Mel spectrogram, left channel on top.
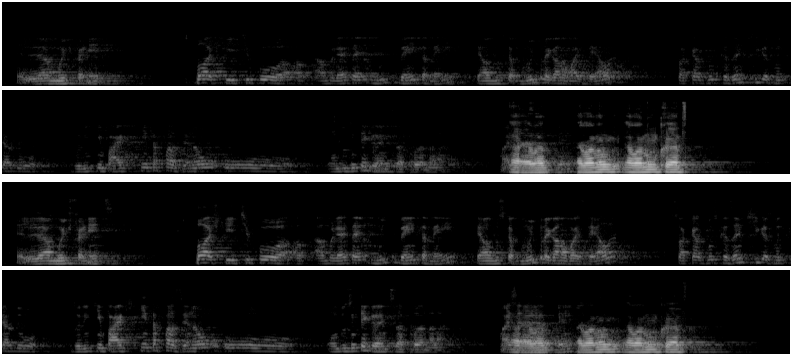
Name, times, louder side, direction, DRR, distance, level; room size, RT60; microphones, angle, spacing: voice 1, 0.1-1.1 1.9-6.2 6.7-8.2 8.6-10.8 11.1-12.3 12.9-13.7, right 3 dB, 80° right, 0.9 m, -44 dB
voice 2, 13.0-13.3 13.6-14.7, left 6 dB, 70° left, 0.4 m, -25 dB
24.0 x 22.0 x 2.7 m
head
